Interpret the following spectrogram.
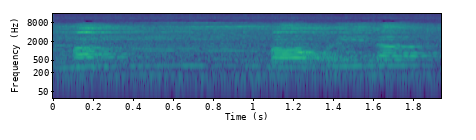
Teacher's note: نون ساکن کے بعد نون کی آواز کو میم سے بدلنا ہے، تب ابدال بنے گا. وہ ہے میم نون زبر مم با زبر با.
